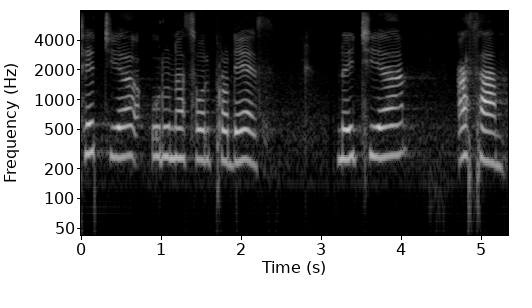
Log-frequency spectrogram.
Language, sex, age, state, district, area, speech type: Bodo, female, 18-30, Assam, Kokrajhar, rural, spontaneous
